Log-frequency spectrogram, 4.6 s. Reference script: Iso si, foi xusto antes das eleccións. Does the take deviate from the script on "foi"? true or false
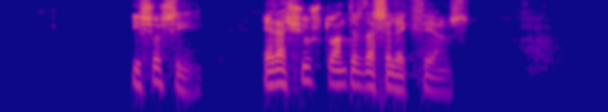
true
